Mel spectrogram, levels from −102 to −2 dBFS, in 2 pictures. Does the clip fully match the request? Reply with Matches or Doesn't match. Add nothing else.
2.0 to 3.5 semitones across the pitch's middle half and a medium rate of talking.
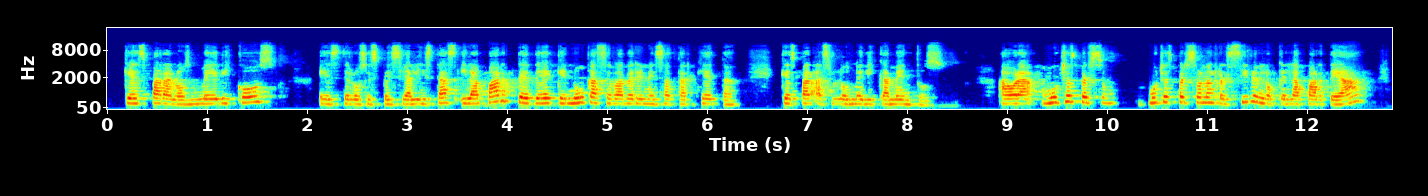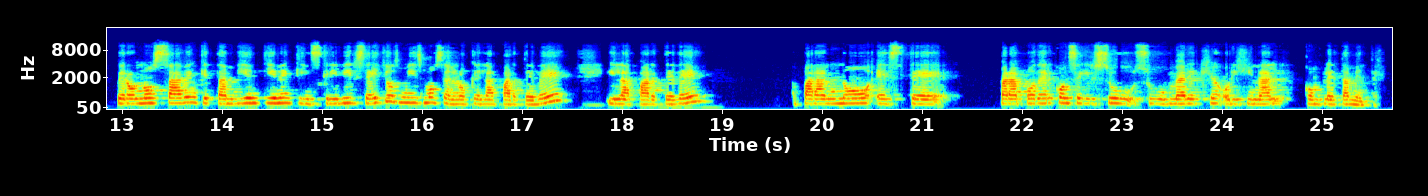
Matches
